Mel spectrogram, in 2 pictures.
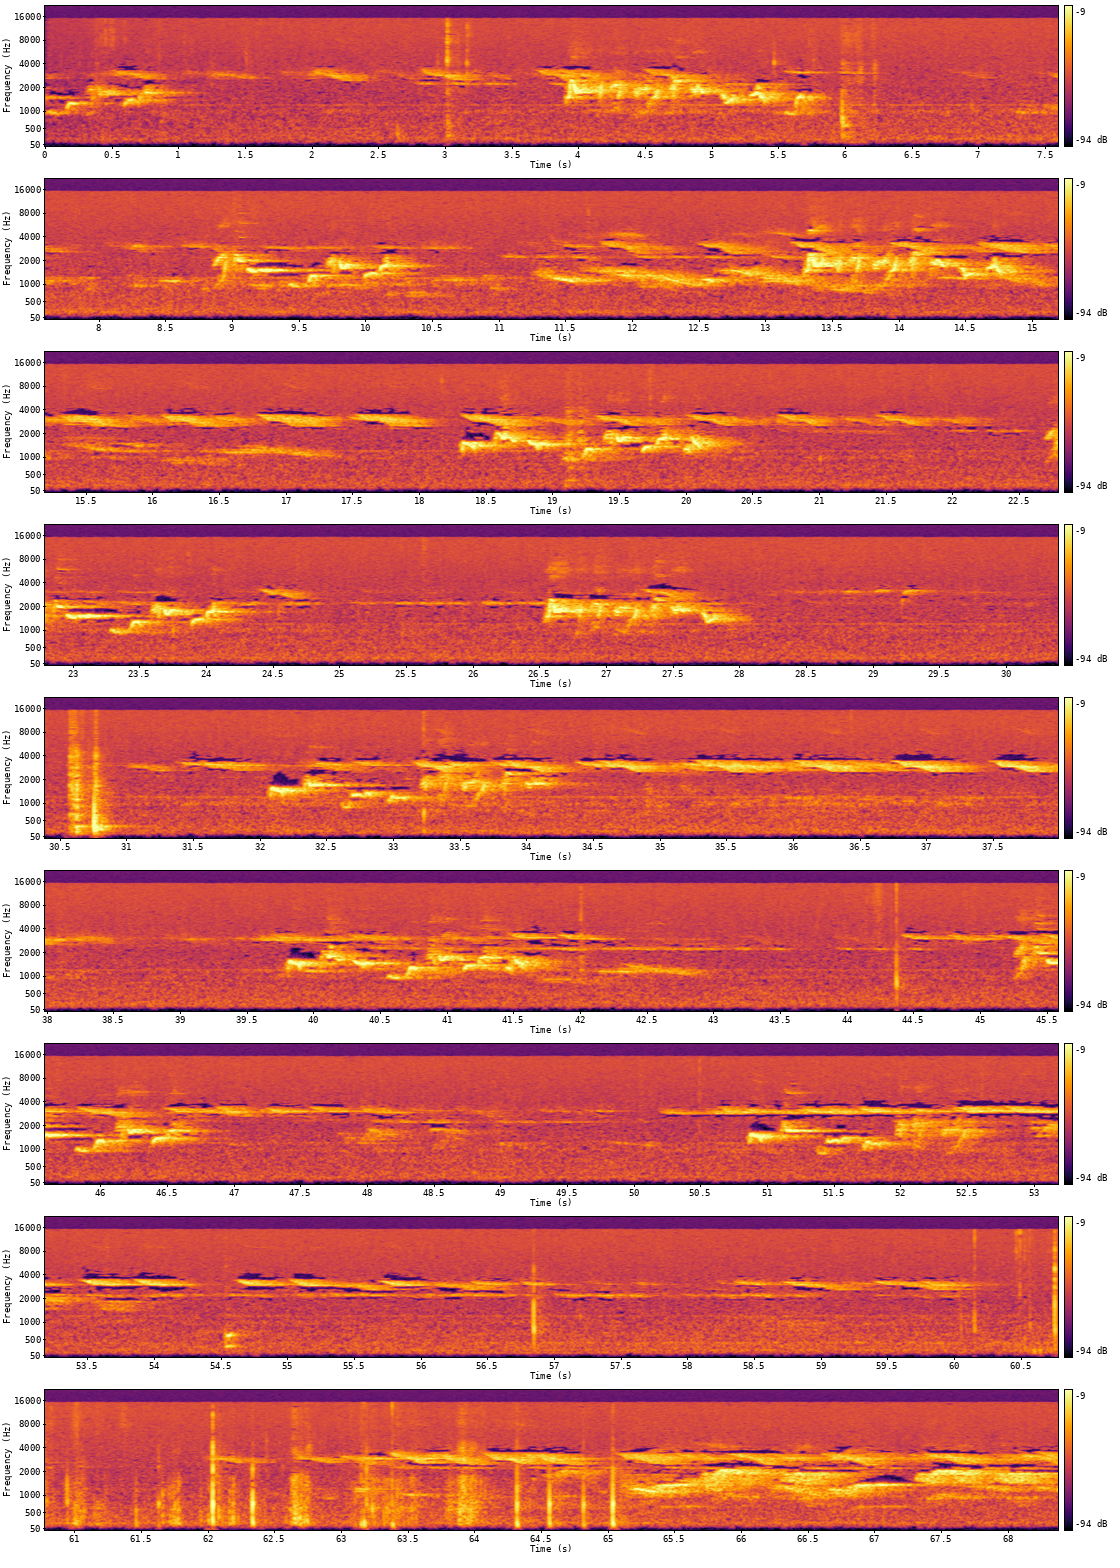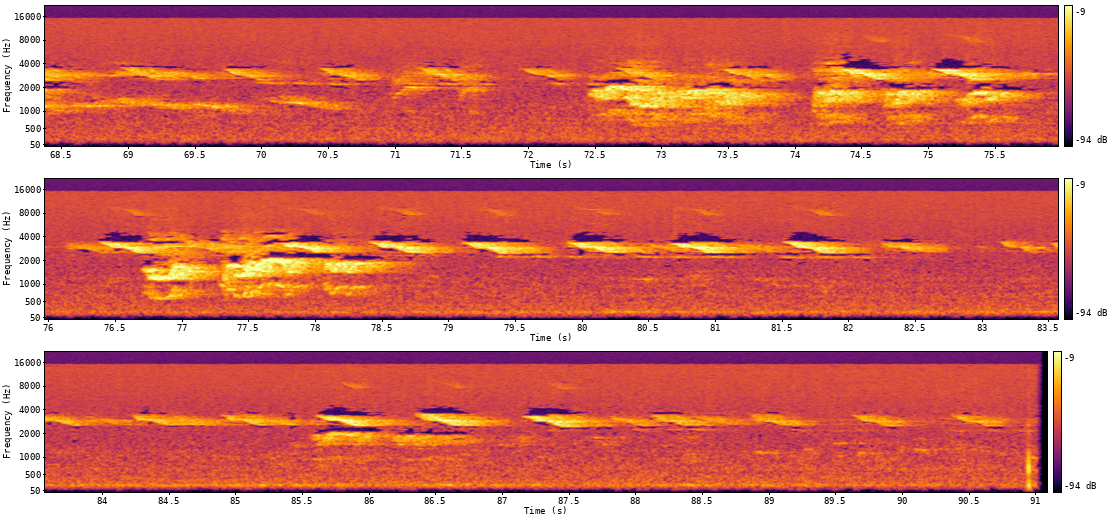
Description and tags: A sound of bird tweets and chirps.
Bird, Chirp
